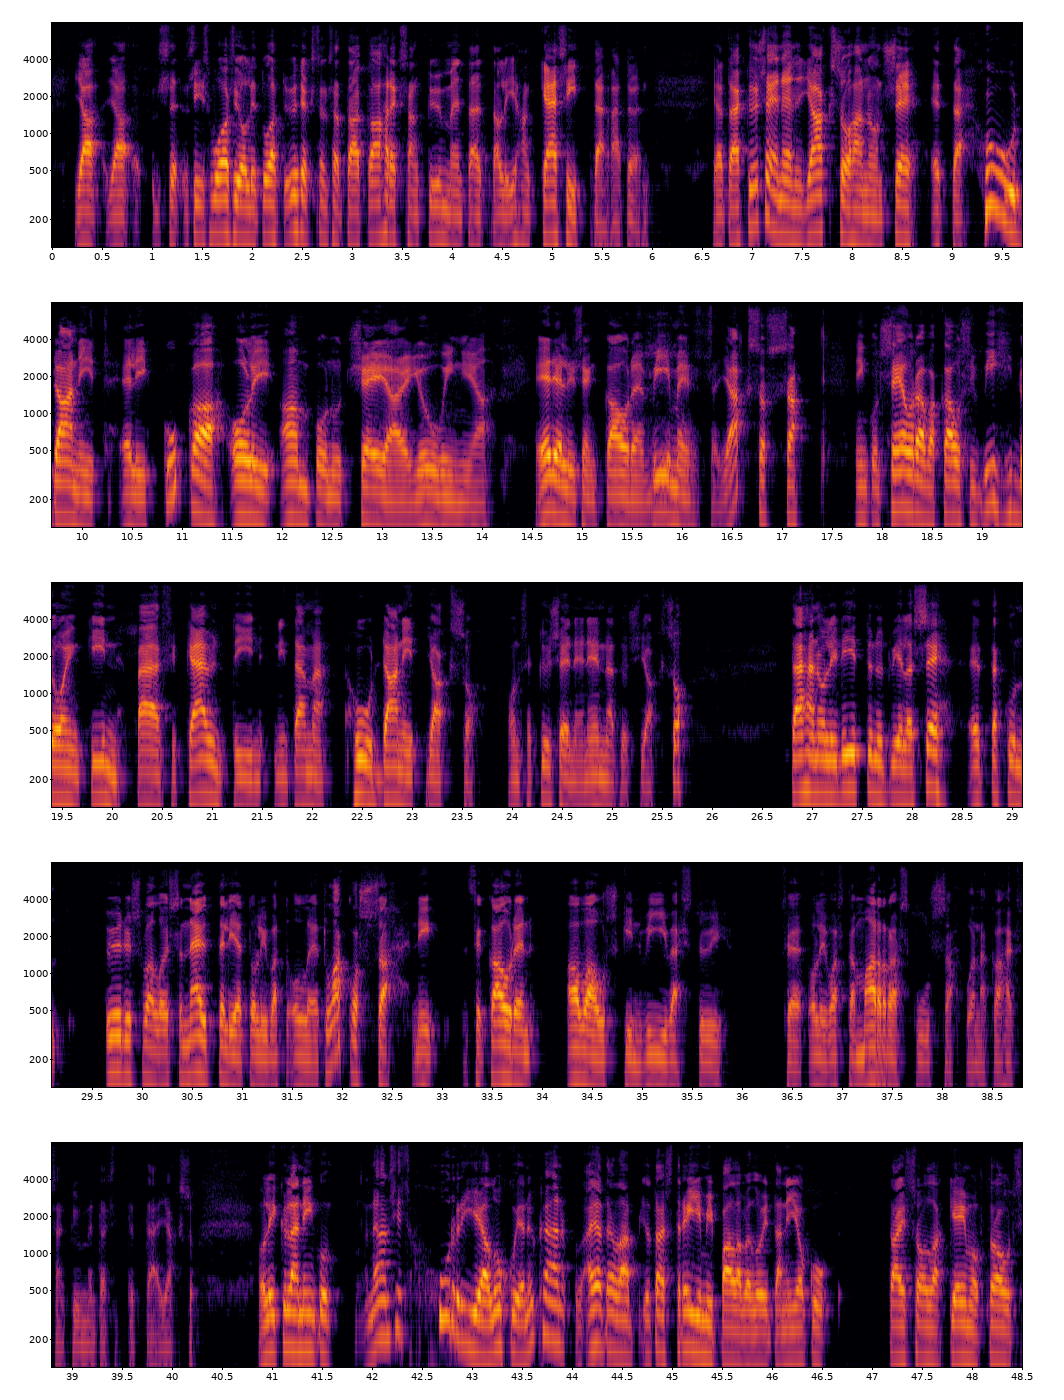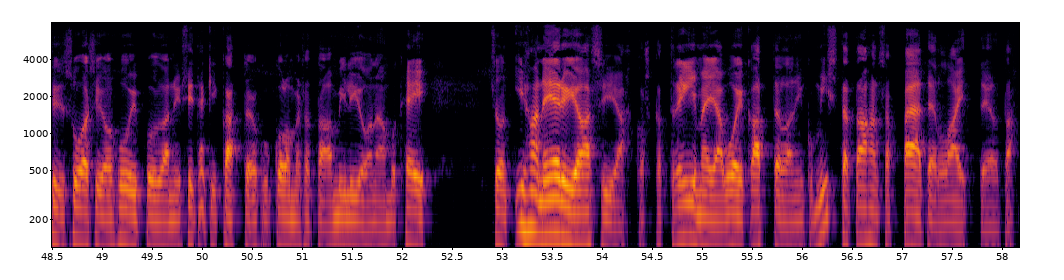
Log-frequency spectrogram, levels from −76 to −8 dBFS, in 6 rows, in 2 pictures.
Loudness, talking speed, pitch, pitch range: -28 LUFS, 115 wpm, 120 Hz, 105-140 Hz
